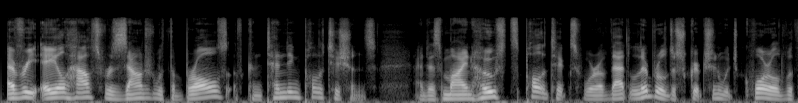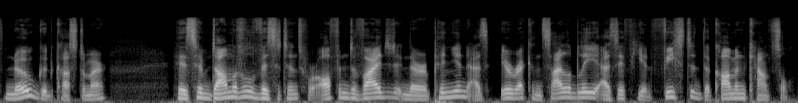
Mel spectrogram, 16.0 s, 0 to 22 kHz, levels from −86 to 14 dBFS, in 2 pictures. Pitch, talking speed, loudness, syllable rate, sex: 130 Hz, 165 wpm, -22 LUFS, 5.9 syllables/s, male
